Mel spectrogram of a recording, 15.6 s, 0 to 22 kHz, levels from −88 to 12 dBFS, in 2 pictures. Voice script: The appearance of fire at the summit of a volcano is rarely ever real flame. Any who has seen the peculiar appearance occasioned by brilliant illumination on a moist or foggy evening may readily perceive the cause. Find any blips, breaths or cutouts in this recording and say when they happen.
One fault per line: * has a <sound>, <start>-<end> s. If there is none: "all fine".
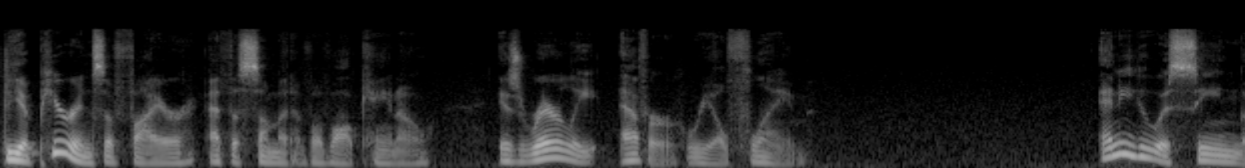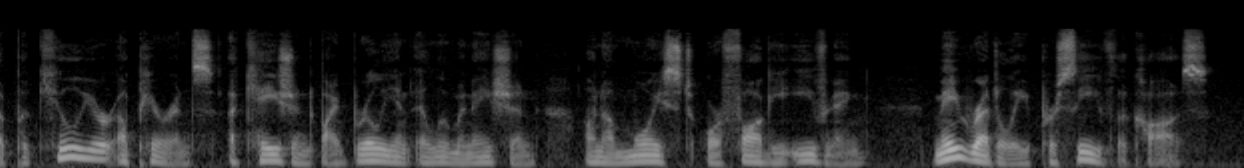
all fine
